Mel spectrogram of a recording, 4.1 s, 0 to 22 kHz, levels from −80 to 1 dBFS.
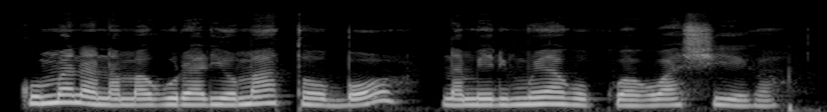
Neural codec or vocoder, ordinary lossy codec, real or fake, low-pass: none; none; real; 14.4 kHz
